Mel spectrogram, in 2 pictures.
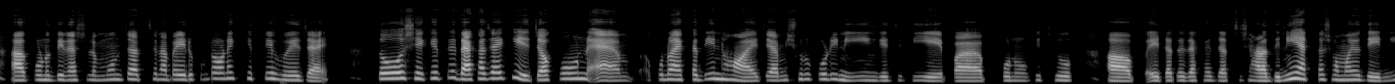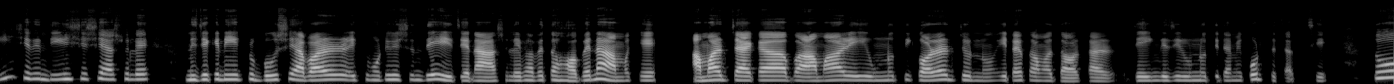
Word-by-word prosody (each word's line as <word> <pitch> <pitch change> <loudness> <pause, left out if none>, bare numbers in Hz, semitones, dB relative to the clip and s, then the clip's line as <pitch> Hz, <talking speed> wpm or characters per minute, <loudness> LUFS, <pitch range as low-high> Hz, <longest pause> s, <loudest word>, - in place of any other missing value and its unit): আ - - +6 0.2
কোনোদিন 215 0 -5
আসলে 210 0 -12
মন 230 +1 -7
চাচ্ছে 235 +1 -3
না - - -1
বা 225 - -5
এরকমটা 230 +4 -8
অনেক 280 0 -6
ক্ষেত্রেই 275 0 -7
হয়ে 200 -1 -3
যায়। 155 -2 0 0.5
তো 260 - +1 0.3
সেইক্ষেত্রে 280 +3 -5
দেখা 235 +3 +5
যায় 275 0 +1
কি? 315 - -2 0.2
যখন 255 +6 0 0.2
অ্যা 180 - +5 0.5
কোন 230 0 -9 0.2
একটা 225 +1 -6
দিন 255 0 -2
হয় 170 -3 +1
যে - - -8
আমি 200 +2 -13
শুরু 240 +2 -9
করিনি 240 -5 -6 0.2
ইংরেজি 180 0 -11
দিয়ে 180 -2 -5 0.2
বা 165 0 +2 0.4
কোনো 180 -1 -9 0.2
কিছু 200 0 -16 0.5
আ - - +6 0.4
এইটাতে 180 +1 -5
দেখা 180 +1 -8
যাচ্ছে 180 +2 -8
সারাদিনই 175 +6 0
একটা 230 -1 -11
সময়ও 210 0 -4
দেইনি। 175 +4 -4 0.2
সেদিন 255 -4 -2
দিনের 245 +2 -1
শেষে 255 +2 -5
আসলে 235 0 -3 0.5
নিজেকে 225 +2 +1
নিয়ে 230 0 +3
একটু 235 +3 -5
বসে 220 +4 -1
আবার 195 +1 +7 0.3
একটু 200 +2 -14
মোটিভেশন 220 0 -4
দেই 225 0 +3 0.2
যে 180 - +1
না 175 - +8
আসলে 185 +2 -12
এভাবে 195 0 -3
তো - - +1
হবে 170 +4 +2
না। 250 - +9
আমাকে 185 +2 -5 0.5
আমার 195 +4 +8 0.2
জায়গা 195 0 +8 0.2
বা 185 - +3
আমার 190 +3 +4 0.2
এই 195 - -2
উন্নতি 195 +3 -9
করার 200 +4 +5
জন্য 190 -4 -4 0.2
এটা 190 0 -2
তো 195 - -10
আমার 175 -1 -6
দরকার। 150 +2 -1 0.3
যে - - -5
ইংরেজির 185 +1 -5
উন্নতিটা 185 0 -9
আমি 185 - -12
করতে 230 -4 -2
চাচ্ছি। 170 - -15 0.5
তো 290 - 0
205 Hz, 170 wpm, -24 LUFS, 185-230 Hz, 0.5 s, না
